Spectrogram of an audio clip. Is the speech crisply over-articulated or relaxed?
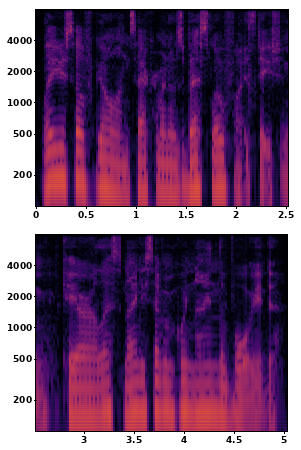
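relaxed. The words are spoken in a relaxed, natural way.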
